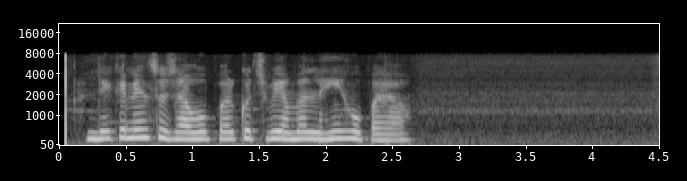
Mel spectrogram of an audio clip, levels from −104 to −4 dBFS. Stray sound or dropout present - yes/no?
no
